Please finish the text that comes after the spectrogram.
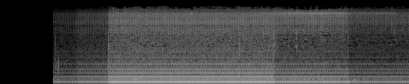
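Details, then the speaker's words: Parts Express 240-398 line matching transformer: loud, steady buzzy mains hum starting abruptly; the cable shield is not connected, leaving unshielded twisted pair on a high-impedance unbalanced signal. "so the problem is that the the shield and the cable is not connected so basically they're using an unshielded twisted pair on the high impedance unbalanced signal which is pretty stupid"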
